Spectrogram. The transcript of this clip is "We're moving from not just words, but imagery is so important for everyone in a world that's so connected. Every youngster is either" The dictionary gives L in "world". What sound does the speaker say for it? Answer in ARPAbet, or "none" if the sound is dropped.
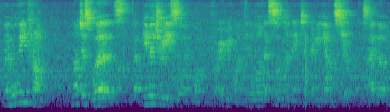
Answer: N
